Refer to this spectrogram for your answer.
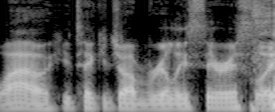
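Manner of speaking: plain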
